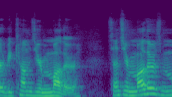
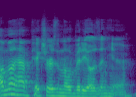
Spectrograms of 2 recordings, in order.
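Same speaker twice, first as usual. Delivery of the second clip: usual speaking voice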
